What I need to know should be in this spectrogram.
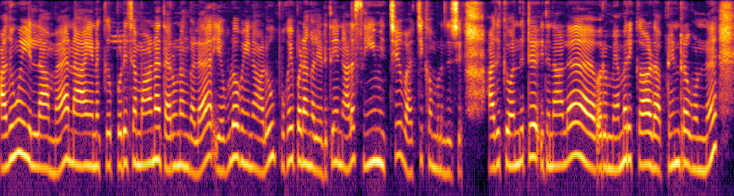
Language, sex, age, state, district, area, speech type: Tamil, female, 18-30, Tamil Nadu, Pudukkottai, rural, spontaneous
